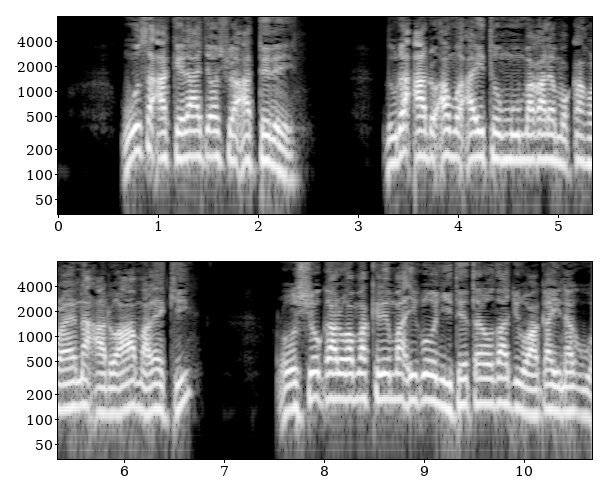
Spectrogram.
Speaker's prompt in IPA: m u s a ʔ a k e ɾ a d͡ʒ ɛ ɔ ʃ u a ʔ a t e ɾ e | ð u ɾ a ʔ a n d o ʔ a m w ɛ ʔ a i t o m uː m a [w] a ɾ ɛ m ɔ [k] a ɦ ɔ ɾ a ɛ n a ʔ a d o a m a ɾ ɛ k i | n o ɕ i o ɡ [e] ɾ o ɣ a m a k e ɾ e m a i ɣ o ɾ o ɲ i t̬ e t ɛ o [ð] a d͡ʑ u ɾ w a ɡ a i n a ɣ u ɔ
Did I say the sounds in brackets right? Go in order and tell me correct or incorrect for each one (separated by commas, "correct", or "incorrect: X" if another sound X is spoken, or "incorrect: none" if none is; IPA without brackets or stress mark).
incorrect: ɣ, correct, incorrect: a, correct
